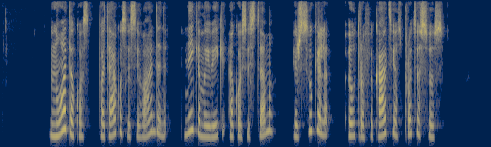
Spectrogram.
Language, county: Lithuanian, Kaunas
